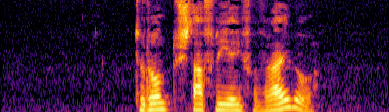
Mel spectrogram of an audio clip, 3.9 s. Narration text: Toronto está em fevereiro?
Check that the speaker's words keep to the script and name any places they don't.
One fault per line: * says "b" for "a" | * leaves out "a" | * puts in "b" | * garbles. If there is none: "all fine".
* puts in "fria"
